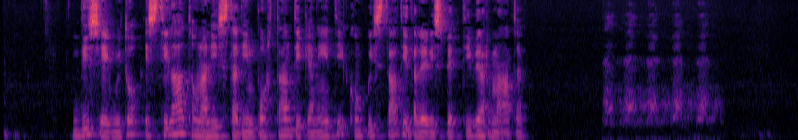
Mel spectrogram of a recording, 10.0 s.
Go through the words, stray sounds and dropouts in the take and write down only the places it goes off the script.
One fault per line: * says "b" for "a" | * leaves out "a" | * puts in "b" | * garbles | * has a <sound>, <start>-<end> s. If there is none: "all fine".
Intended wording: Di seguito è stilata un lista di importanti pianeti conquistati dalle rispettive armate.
* says "una" for "un"
* has a bark, 7.5-9.1 s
